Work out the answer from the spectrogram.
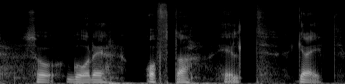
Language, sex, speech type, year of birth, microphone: Norwegian, male, spontaneous, 1952, Sennheiser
